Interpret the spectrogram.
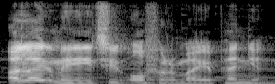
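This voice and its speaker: A man's voice: mid-range voice, expressive, fairly quick, pushed and bright, faint music behind. A man reading an audiobook voices a sardonic nobleman who speaks in a wry, mocking way.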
